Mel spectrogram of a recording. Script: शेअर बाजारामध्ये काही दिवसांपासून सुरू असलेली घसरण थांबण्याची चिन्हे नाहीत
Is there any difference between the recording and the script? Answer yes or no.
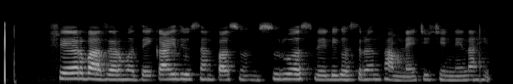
no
